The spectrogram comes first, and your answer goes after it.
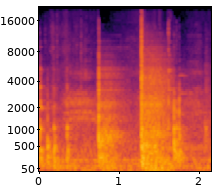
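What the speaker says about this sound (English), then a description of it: "you get out a bigger hammer and a bigger chisel" A hammer strikes a chisel while working on a 2016 GMC Sierra in-tank fuel pump, with a few sharp metallic whacks spaced irregularly over a couple of seconds, loud and close, with no talking.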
